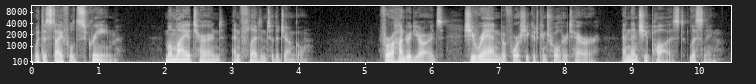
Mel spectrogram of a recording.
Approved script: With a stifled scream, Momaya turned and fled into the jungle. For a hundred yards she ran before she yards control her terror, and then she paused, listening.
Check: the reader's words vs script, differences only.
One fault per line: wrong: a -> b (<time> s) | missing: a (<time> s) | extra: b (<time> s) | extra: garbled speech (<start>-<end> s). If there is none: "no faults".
wrong: yards -> could (7.5 s)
